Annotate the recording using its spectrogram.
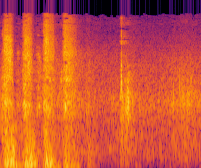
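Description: A man imitating, with his voice, a strange noise he heard in the bush: a quick rasping run of about six breathy bursts in half a second, then quieter with a single click a little past a second in.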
